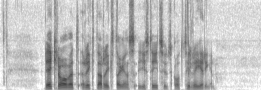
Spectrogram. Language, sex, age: Swedish, male, 22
